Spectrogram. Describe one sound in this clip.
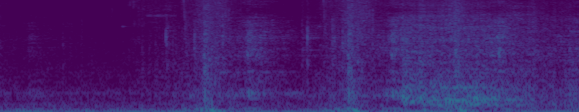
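Gunshots ring out sharply.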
